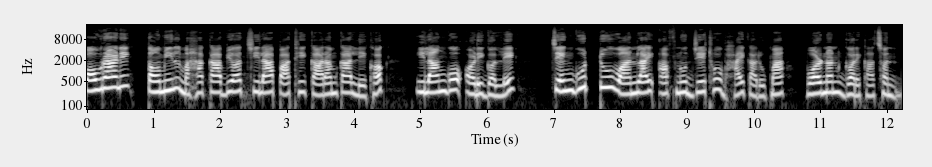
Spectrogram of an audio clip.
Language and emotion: Nepali, neutral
